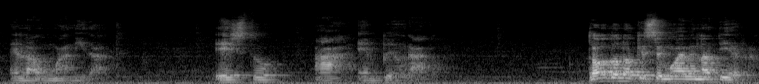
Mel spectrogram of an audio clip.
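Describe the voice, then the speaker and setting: Slow, low-voiced preacher in an echoey church. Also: male voice, a little hiss or hum. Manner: preaching with sudden rises in pitch and volume. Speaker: pastor. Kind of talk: sermon. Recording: echoey church hall from far off.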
